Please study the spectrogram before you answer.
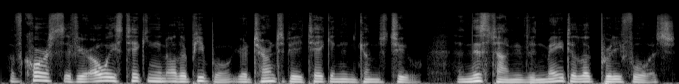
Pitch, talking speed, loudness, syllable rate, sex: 125 Hz, 245 wpm, -18 LUFS, 6.2 syllables/s, male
